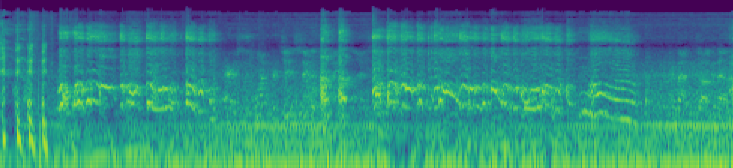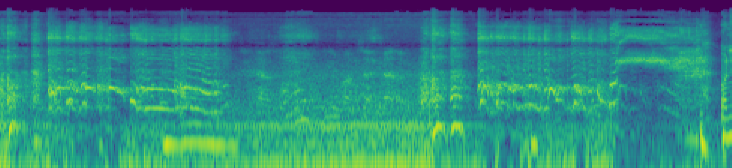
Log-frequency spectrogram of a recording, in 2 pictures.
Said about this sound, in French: Donc, c'est un petit florilège, une compilation ah. de fou rires spécial bébé. Alors là, c'est irrésistible. Ah, c'est que, des, euh, des bébés. Que des bébés qui rigolent, qui se marrent.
